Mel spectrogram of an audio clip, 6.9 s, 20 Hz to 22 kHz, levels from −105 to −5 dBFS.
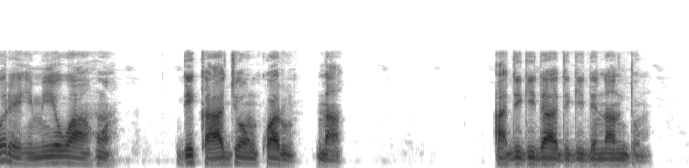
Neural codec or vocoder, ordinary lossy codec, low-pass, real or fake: none; none; 7.2 kHz; real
